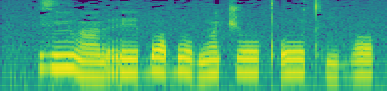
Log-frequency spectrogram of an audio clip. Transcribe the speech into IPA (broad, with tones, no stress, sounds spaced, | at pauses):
z ĩ˦ β ã˨ r e˦ ɓ ɔ˦ ɓ o˦˨ ɡʷ ã˦ t͡ʃ oː˦ kʼ oː˦ tʰ i˨ b ɔ˦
